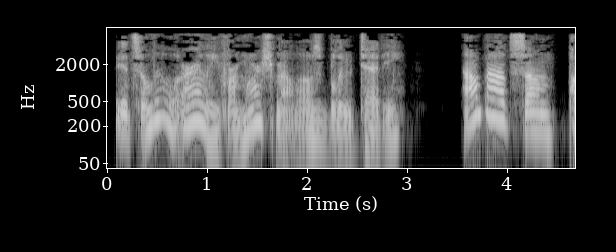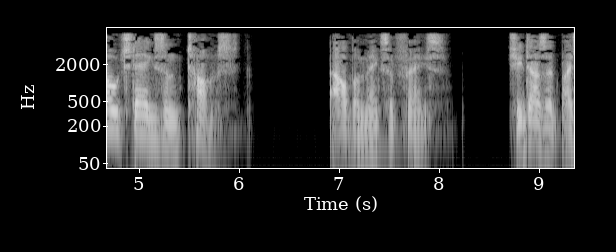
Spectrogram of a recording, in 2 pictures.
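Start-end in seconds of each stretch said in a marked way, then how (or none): 0.1-6.0 playful. Acted. Father playfully addresses teddy.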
